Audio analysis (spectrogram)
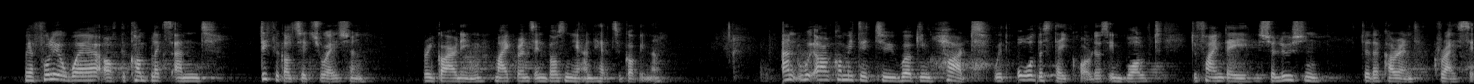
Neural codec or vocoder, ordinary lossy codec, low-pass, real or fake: none; none; none; real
